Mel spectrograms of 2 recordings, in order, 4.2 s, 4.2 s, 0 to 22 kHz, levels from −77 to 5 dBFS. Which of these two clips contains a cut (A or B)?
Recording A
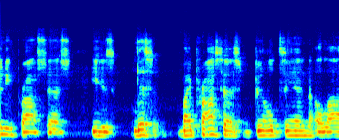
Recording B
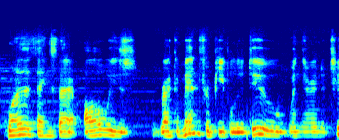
A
